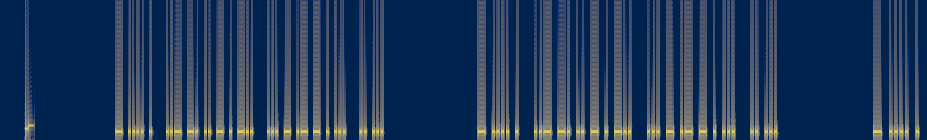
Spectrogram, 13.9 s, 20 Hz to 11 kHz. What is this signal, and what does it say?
Morse code, heard as a keyed tone, about 34 wpm, 700 Hz. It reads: THE UNITED STATES IS THE UNITED STATES IS THE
